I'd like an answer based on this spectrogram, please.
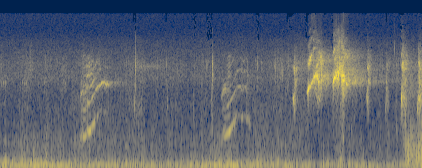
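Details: Baby monkey Lucie, knocked into a hole by Luna, gives a few rising squealed whines, then a louder cluster of shrill screams, with a low background rumble.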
